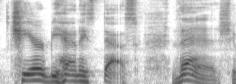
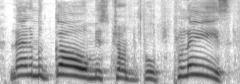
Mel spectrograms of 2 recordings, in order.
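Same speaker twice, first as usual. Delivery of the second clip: much higher, louder plea; begging; 11 semitones higher, 6 dB louder than usual. Acted. Teacher begs headmistress to release boy, high loud plea. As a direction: beg her desperately. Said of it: "begged Miss Honey".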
